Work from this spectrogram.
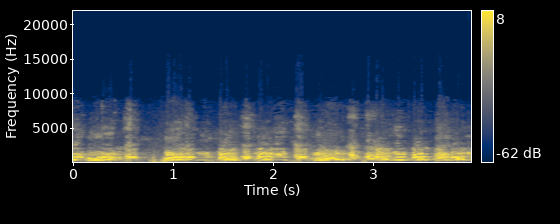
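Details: A dog, either a Turkish Malakli or a Korean Jindo, gives continuous wavering whines and yelps, its voice sliding up and down in short bursts.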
